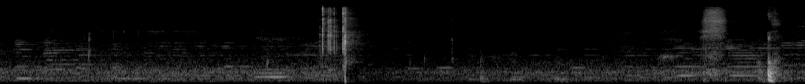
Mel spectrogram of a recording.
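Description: A beer can's pull tab snapped open, a single sharp crack with a short fizz about three seconds in, over faint background music.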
